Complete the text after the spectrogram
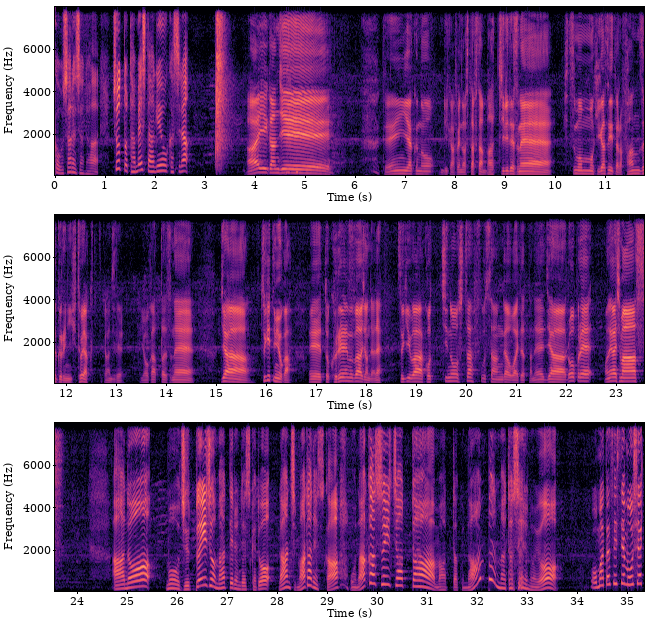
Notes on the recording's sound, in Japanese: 都内で公開収録を開催し、リスナーにもラジオドラマに参加いただきました。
